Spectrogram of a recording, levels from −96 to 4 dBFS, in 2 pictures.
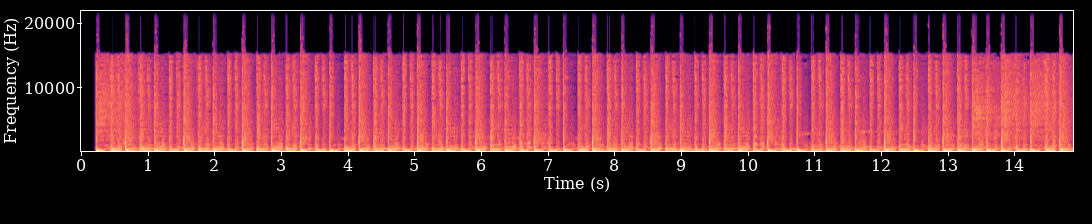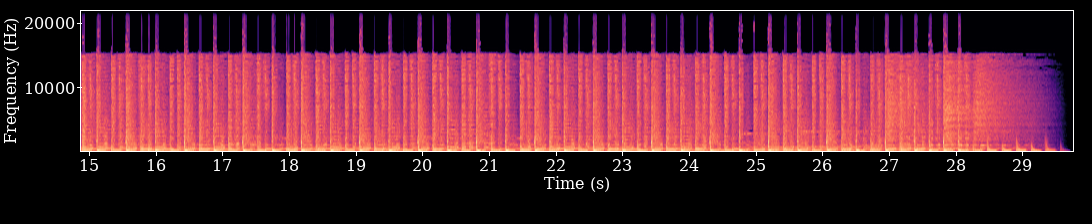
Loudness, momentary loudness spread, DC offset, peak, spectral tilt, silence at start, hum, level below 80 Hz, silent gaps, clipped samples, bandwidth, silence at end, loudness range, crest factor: -11 LUFS; 2 LU; 0.3%; 0 dBFS; -4.5 dB/octave; 0.2 s; none; -16 dBFS; none; 1%; 19 kHz; 0.25 s; 1 LU; 10 dB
